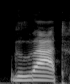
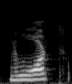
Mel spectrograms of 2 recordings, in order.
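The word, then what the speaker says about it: wrath: है आपका रथ okay it इज रथ नॉट वर्थ और एनीथिंग आपका डब्लू यहां पर साइलेंट रहता है एंड वी कॉल इट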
